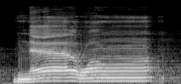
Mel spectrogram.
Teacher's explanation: نون الف زبر نا، را دو زبر رن، را موٹا ہوگا نارن، اور را پر اخفا بھی ہوگا اس تنوین پر نارن، اور دو زبر جو ہے وہ وقف کی صورت میں الف بن جاتی ہے، اس وجہ سے اس کے آگے الف لکھا بھی ہوتا ہے وقفن نارا۔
